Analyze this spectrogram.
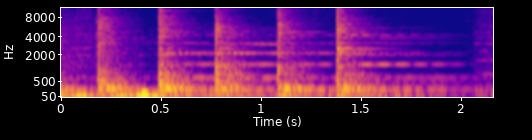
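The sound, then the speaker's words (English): Six sharp metallic clunks from a tiny hammer, each ringing briefly with a bright decaying tone. The first five come at a steady pace, then a short pause before the last strike. “Listen to that clunking sound. Listen to that. That is the sound of a tiny hammer”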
